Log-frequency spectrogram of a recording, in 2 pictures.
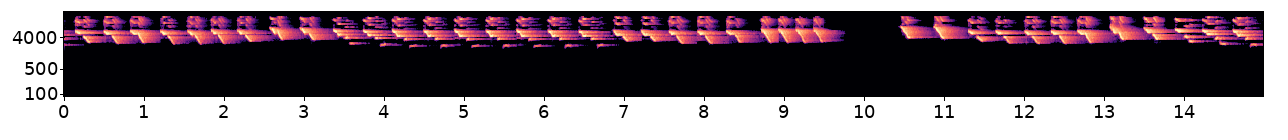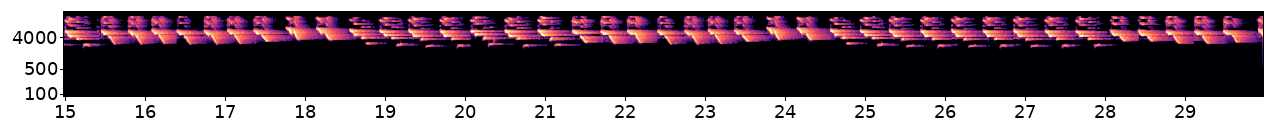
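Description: Saffron finch singing: fast, high-pitched chips and trills run together in repeated phrases, with a half-second pause about ten seconds in.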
